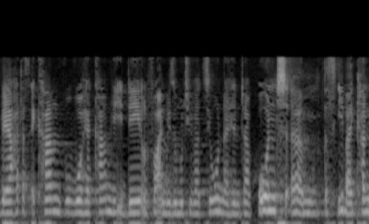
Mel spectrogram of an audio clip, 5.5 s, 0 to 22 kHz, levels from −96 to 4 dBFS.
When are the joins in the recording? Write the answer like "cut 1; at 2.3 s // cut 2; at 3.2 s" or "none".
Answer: cut 1; at 3.8 s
